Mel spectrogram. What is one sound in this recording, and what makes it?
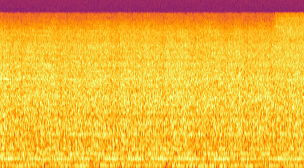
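An electric train's motor hums steadily while the train runs along the track.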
